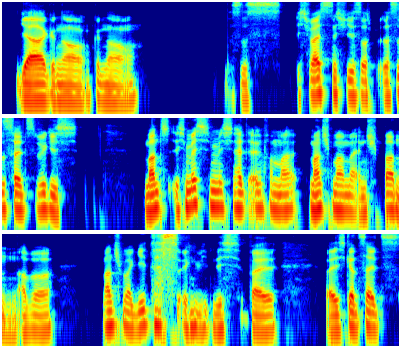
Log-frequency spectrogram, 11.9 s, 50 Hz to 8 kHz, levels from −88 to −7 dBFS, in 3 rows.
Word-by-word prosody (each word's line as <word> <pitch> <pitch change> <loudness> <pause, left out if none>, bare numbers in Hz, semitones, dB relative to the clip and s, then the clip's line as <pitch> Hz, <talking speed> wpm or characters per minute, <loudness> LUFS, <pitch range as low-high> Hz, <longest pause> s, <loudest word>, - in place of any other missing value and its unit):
Ja, 100 -1 +7
genau, 95 -1 -1
genau. 95 0 -4 0.9
Das - - -11
ist 100 -1 -5
ich - - -12
weiß 120 +1 +3
nicht, 120 +1 -4
wie's 115 -1 -2
auf 110 - -2
das 105 +2 -5
ist 135 -1 -3
halt 125 -1 +1
wirklich 125 -4 -3 0.6
manch 125 +2 +3
ich 125 +2 -4
möchte 160 +1 +2
mich 145 -2 0
halt 135 -1 +1
einfach 135 0 -3
mal 125 +1 -1
manchmal 130 0 +2
mal 120 - -1
entspannen, 110 -5 -2
aber 100 +3 -3 0.5
manchmal 120 -2 -1
geht 125 +4 -2
das 130 - +9
irgendwie 115 -1 -4
nicht, 105 - -6
weil 100 - +1 0.5
weil 100 - +2
ich 100 0 -2
ganze 120 -3 +2
Zeit 110 -2 +1
115 Hz, 175 wpm, -23 LUFS, 100-130 Hz, 0.9 s, das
